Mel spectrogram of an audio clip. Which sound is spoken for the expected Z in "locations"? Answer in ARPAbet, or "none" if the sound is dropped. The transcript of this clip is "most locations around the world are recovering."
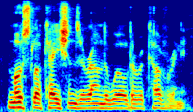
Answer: Z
